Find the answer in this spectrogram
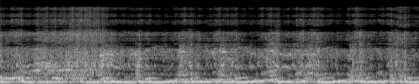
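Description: Loud music playing through a large DJ sound system of stacked power amplifiers, steady and bass-heavy, with a diesel generator engine running underneath.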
